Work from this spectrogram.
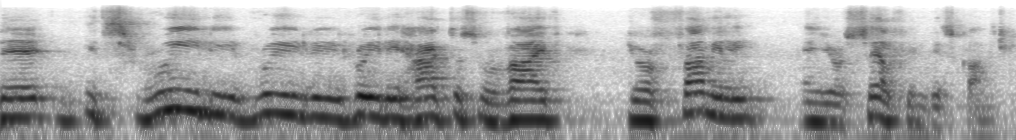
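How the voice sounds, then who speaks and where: Somewhat breathy and very slow, a man with a fairly high pitch speaks with fairly even intonation and big swings in loudness. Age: 50s. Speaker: civil engineer. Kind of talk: interview. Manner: halting.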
